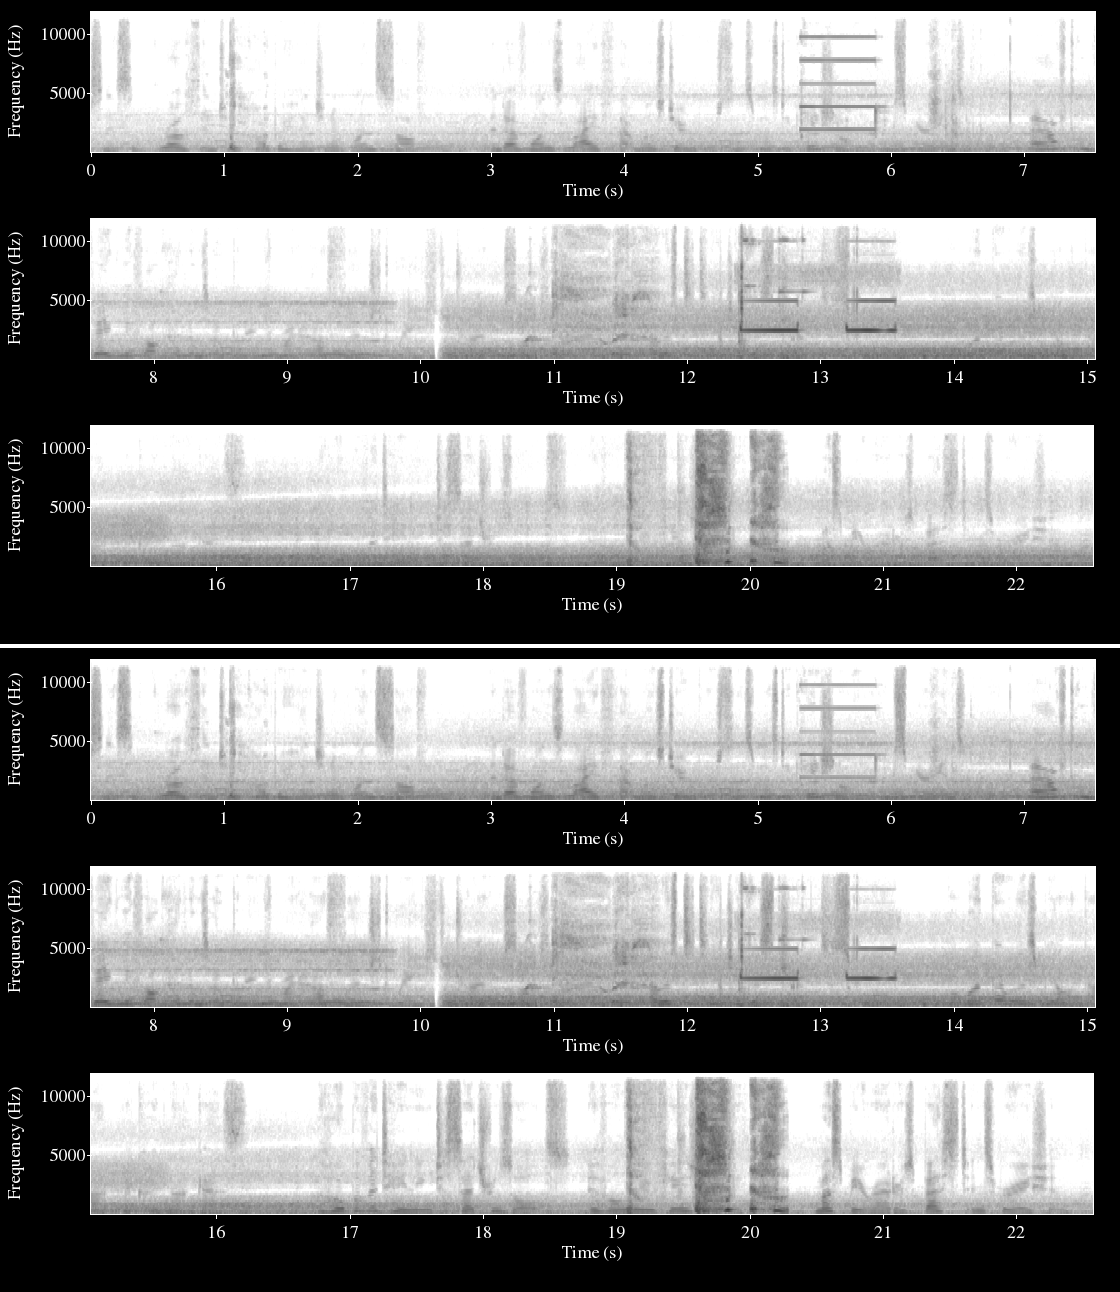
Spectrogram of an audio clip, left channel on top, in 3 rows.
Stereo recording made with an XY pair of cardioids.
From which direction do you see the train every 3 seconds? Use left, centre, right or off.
right, right, right, right, centre, left, left, left.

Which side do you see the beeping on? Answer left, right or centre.
left.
